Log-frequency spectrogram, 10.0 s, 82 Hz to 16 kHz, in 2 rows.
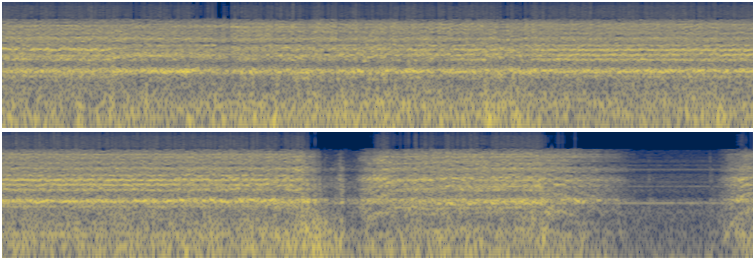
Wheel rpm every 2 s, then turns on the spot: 220, 210, 210, 150, 90.
6-8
